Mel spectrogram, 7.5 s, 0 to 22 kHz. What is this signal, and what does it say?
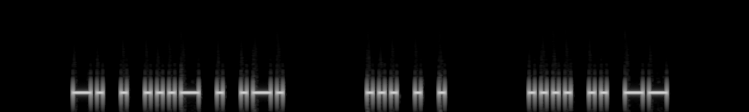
Morse code, heard as a keyed tone, about 19 wpm, 700 Hz. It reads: NEVER SEE HIM
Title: 2x Word-Spacing - Sentences from Top 300 Words - 20wpm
